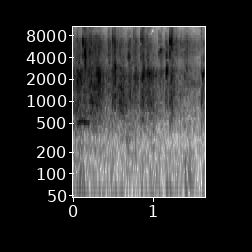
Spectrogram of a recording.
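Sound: audience applauding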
